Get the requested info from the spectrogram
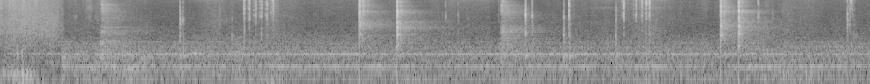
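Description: A torque wrench and socket working the motor fixing bolts of a robot's belt-drive motor: a series of sharp, scattered metallic clicks as the bolts are tightened to torque. A steady low hum runs underneath.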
